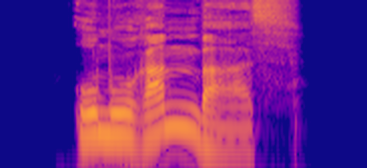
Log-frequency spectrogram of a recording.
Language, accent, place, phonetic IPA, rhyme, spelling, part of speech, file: German, Germany, Berlin, [ˌomuˈʁambas], -ambas, Omurambas, noun, De-Omurambas.ogg
- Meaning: 1. genitive singular of Omuramba 2. plural of Omuramba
